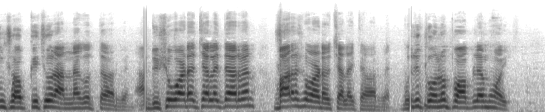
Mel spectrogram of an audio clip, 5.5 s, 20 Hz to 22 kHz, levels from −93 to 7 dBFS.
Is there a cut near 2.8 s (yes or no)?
no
